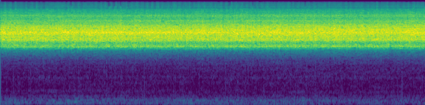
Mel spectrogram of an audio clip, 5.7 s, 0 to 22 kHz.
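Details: Cicadas singing in Kanazawa, Japan, in 2013, where only Cryptotympana facialis and large brown cicadas were heard: a dense, unbroken, high sizzling hiss holding steady at the same loudness throughout.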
